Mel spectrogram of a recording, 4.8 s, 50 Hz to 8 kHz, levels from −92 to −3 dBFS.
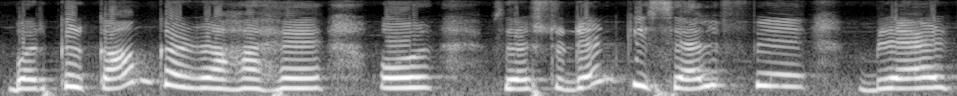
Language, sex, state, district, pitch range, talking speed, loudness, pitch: Hindi, female, Gujarat, Gandhinagar, 295-345 Hz, 150 wpm, -11 LUFS, 310 Hz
